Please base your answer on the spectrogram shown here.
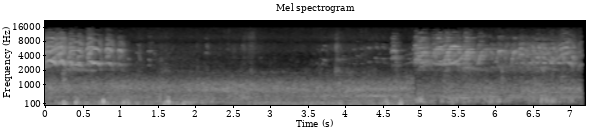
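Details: Black-bellied whistling ducks in Lakeland, Florida, parents chasing intruders away from their brood; bursts of crowded high whistles open and close the stretch, with a quieter middle of murmuring water.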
